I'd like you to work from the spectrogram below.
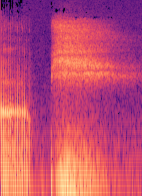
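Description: A woman snores heavily on a holiday morning in an attic room behind closed shutters: a short buzzing, pulsing rasp, then a long breathy hiss that slowly fades. No talking.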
